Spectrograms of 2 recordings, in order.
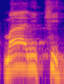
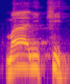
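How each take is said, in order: First: The k sound has too much air. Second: The same.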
